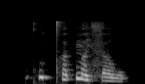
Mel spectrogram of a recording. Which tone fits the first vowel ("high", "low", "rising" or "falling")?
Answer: high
